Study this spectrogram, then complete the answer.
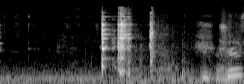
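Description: A glass dish clinks against a shelf.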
